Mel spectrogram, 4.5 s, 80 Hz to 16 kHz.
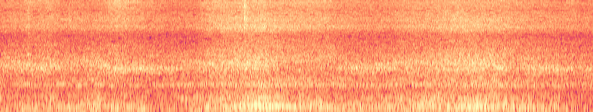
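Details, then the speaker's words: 2013 Mitsubishi Strada Triton GLX in 4L, brake held with added throttle to load the driveline, after replacing the transfer case double chain and both CV joints: engine rumble rises and falls with no clunks or grinding, so the 4WD now sounds normal. "alhamdulillah untuk suaranya tidak ada lagi temen-temen Ya"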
